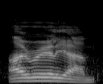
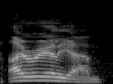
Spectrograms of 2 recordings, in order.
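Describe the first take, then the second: No difference in how they are said.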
